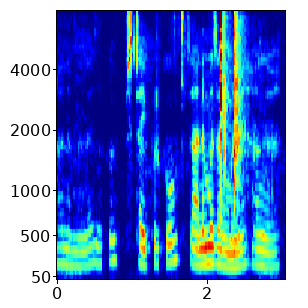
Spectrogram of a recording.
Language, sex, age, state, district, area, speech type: Bodo, female, 45-60, Assam, Kokrajhar, rural, spontaneous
